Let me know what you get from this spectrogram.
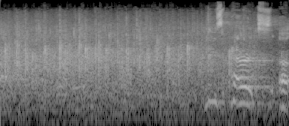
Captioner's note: applause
